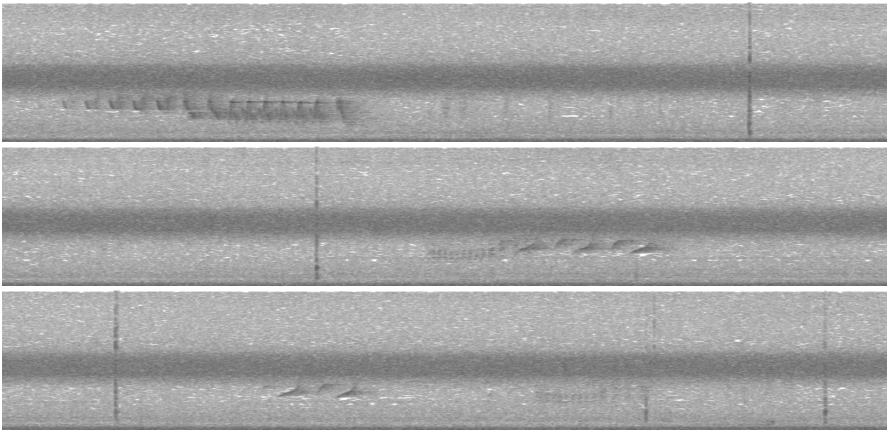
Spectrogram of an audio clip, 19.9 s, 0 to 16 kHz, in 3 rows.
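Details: Cicadas recorded in 2017, a steady high-pitched continuous buzz running the whole time, with brief chirping notes of another creature near the start and around the middle and end, over a low rumbling background.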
